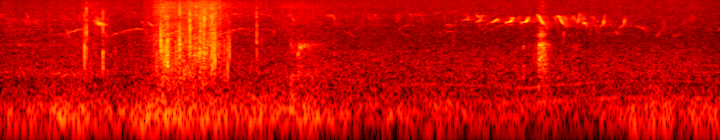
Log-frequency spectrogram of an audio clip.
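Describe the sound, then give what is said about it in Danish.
A Eurasian blackcap sings outdoors in spring, a brief, faint burst of quick high warbling chirps over a rustling, noisy background, with a few scattered thumps and rustles heard earlier. “Åh, oh. Der var en munk, kom der.”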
